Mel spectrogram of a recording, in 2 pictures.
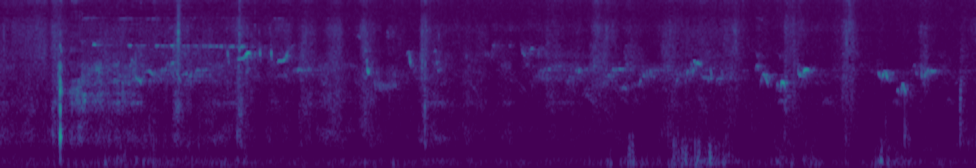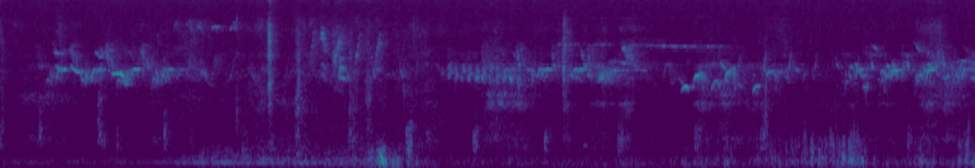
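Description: Birds chirping faintly, with a few soft low thuds.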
